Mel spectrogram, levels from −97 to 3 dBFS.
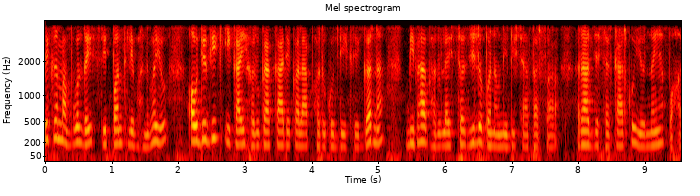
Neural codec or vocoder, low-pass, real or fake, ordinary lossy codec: codec, 16 kHz, 8 kbps, FunCodec, trained on Chinese and English, 25 frames a second; 3.6 kHz; fake; none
